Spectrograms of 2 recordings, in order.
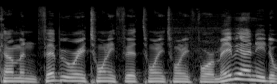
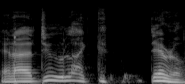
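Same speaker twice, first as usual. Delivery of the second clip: very bad, slow put-on British accent. Imitating an English actor talking about himself: bad British accent. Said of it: "the worst British accent ever".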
